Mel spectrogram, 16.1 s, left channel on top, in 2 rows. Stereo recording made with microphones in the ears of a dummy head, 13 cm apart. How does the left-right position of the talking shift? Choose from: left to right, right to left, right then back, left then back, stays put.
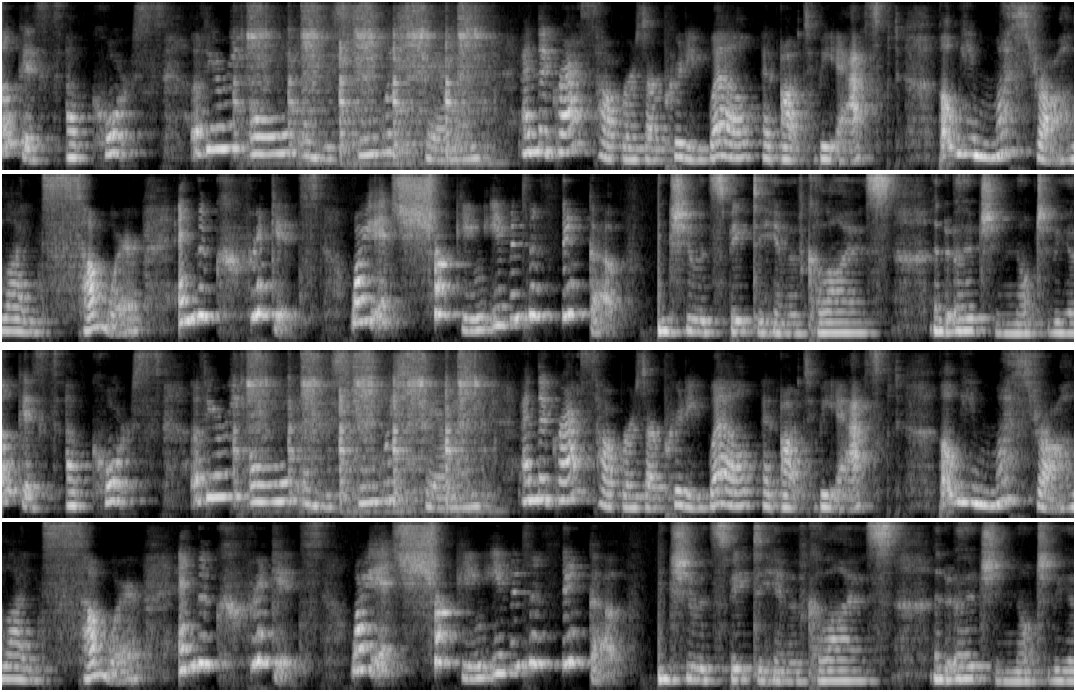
right to left.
